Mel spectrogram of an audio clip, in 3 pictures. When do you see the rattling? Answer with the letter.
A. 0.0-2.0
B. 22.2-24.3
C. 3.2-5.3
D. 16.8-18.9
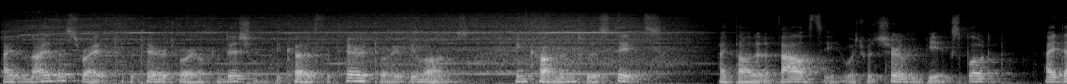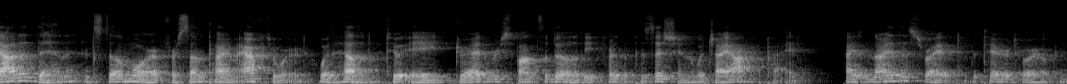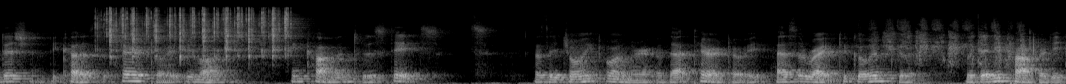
B.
